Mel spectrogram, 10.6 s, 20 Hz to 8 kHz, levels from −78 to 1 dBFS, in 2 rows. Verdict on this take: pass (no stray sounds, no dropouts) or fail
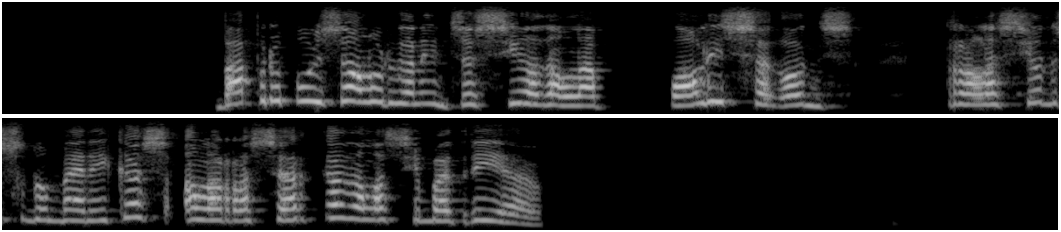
pass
